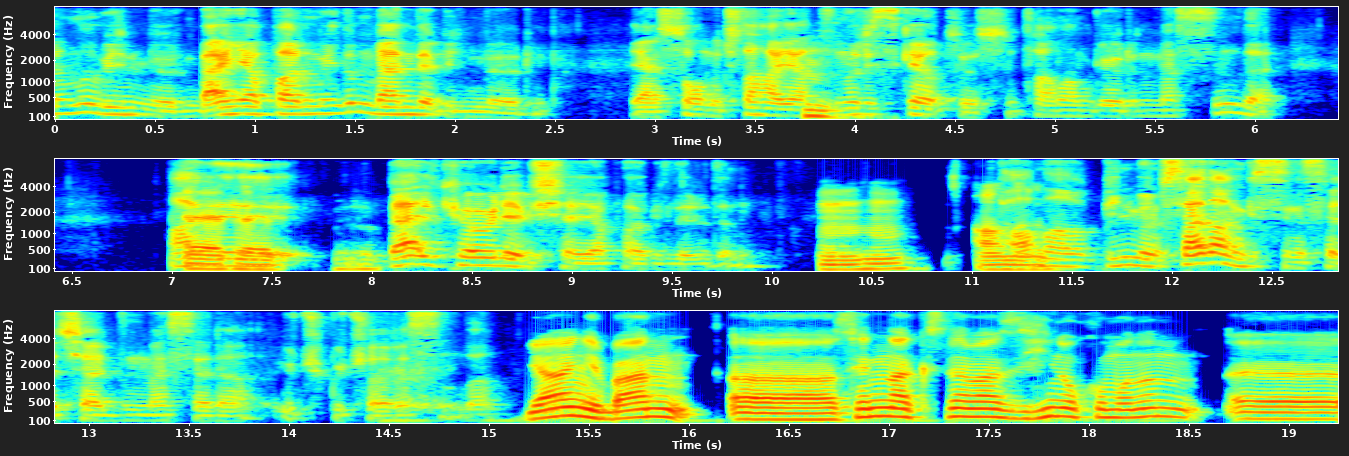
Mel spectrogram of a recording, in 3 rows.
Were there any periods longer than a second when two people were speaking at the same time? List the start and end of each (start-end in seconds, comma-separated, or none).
none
